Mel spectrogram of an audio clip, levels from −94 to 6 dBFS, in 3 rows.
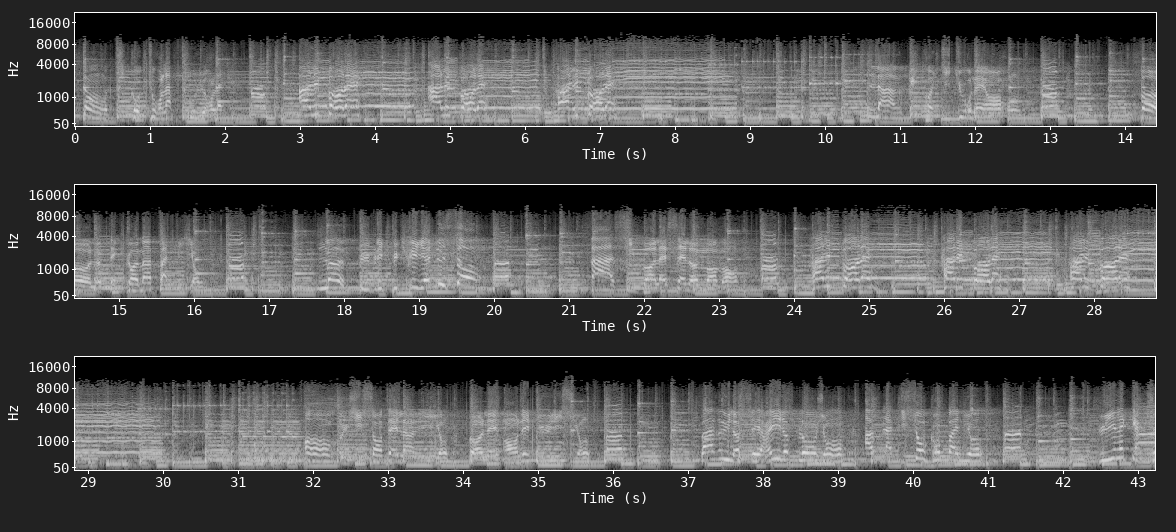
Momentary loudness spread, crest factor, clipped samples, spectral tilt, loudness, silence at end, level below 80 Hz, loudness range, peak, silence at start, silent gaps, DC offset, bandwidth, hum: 8 LU; 16 dB; under 0.1%; -4 dB/octave; -15 LUFS; 0 s; -56 dBFS; 4 LU; 0 dBFS; 0 s; none; under 0.1%; 11.5 kHz; none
